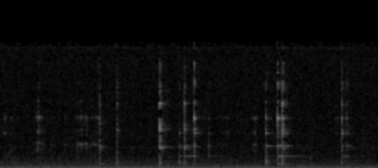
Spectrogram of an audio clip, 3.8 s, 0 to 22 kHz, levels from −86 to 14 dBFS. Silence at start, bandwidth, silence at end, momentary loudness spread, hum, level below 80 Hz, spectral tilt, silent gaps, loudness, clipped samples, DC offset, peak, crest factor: 0 s; 16.5 kHz; 0 s; 17 LU; none; -76 dBFS; -1 dB/octave; none; -48 LUFS; under 0.1%; under 0.1%; -20 dBFS; 32 dB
